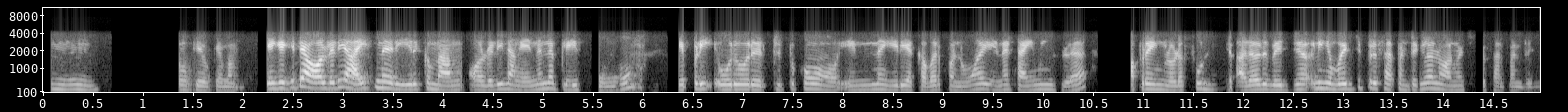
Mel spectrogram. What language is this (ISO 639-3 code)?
tam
